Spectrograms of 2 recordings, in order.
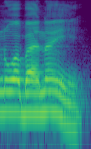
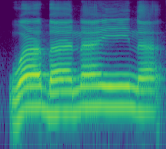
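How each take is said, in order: First: The ya sukun glides toward an e sound. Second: The ya sukun glides toward an i sound. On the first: The speaker calls it wrong. "bukan wa banai" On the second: The speaker calls it right. "mengarah ke huruf i bukan ke e"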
